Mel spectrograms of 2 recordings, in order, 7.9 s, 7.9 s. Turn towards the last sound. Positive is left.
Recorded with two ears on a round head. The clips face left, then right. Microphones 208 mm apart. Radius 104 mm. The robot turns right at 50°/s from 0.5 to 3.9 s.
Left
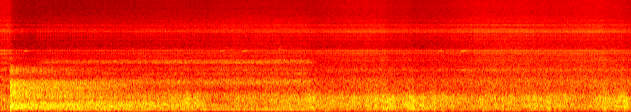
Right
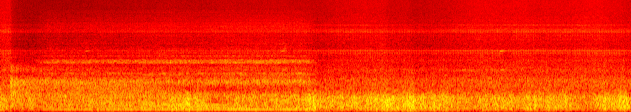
turn(degrees=-105)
